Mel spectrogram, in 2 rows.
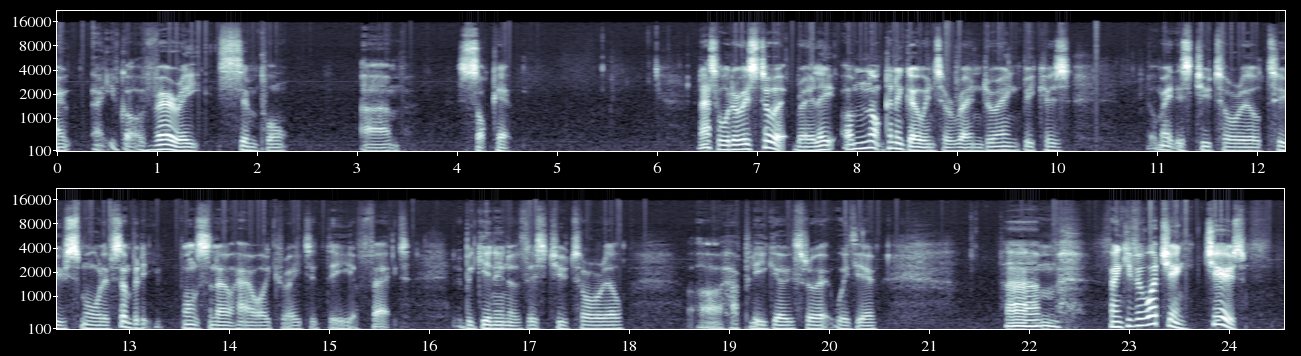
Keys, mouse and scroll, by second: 6.4-9.2 scroll down 2.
